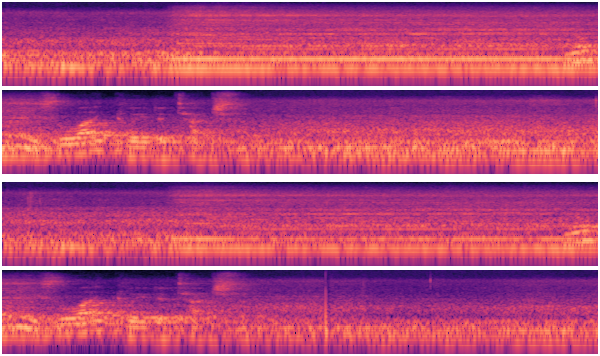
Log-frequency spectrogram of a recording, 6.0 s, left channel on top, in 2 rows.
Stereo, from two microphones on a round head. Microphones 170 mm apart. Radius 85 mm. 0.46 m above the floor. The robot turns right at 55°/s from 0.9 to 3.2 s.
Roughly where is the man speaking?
Centre.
